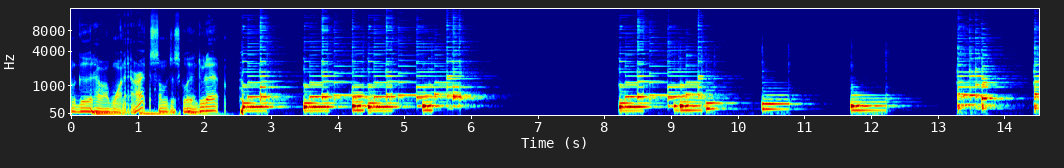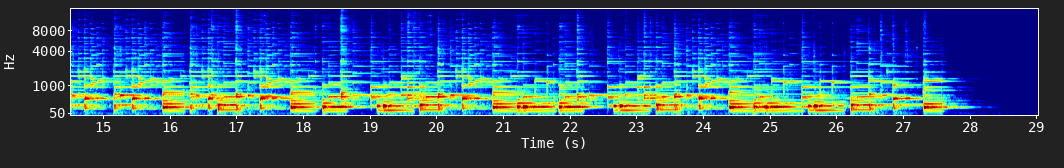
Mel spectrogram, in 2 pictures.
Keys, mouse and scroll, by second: 0.7 right click, 2.9 space, 3.1 alt+click, 3.5 alt+click, 3.5 space, 4.2 alt+click, 4.4 alt+space, 5.2 alt+click, 5.7 ctrl+click, 5.8 ctrl+click, 6.0 shift+click, 6.2 shift+click, 6.4 alt+scroll down 2, 6.6 right click, 7.8 alt+click, 8.2 alt+click, 8.2 space, 9.4 space, 12.3 click, 12.7 scroll up 2, 13.2 space, 13.7 space, 13.9 ctrl+click, 14.7 right click, 14.8 scroll down 1, 15.0 space, 15.1 space, 15.3 right click, 15.7-16.2 scroll down 1, 16.2 space, 16.2 scroll up 1, 16.3 space, 17.3 scroll down 1, 17.7 ctrl+a, 18.0 shift+click, 18.1 shift+space, 18.2 shift+space, 18.5 shift+right click, 18.9 alt+click, 19.1 alt+right click, 20.0 ctrl+click, 20.1 shift+click, 20.5 alt+click, 21.7 scroll down 1, 21.7 space, 21.8 space, 22.7 right click, 23.0 alt+click, 23.4 ctrl+click, 23.6-24.4 alt+scroll down 2, 23.7 right click, 24.5 alt+click, 25.9-26.7 scroll down 1, 26.8 ctrl+right click, 27.5 space, 27.9 double click.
